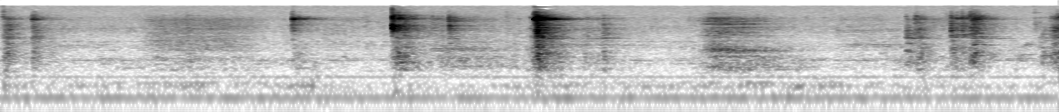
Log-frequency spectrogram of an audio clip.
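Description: A few sharp, irregular clicks and knocks, about five in all with the loudest near the middle, as a metal-framed dip station is handled and set up for reverse pull-ups.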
